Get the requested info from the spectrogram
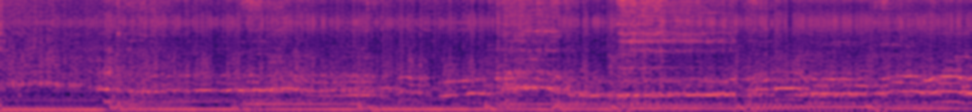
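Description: Live gospel worship music from a church band: strong held low chords with a wavering melody line above them.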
